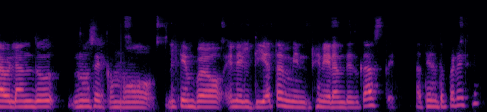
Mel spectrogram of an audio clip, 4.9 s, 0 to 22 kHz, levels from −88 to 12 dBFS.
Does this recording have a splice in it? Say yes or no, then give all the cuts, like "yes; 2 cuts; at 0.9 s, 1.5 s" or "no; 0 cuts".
yes; 1 cut; at 1.7 s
